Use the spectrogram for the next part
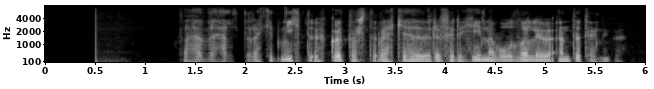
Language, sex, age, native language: Icelandic, male, 40-49, Icelandic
